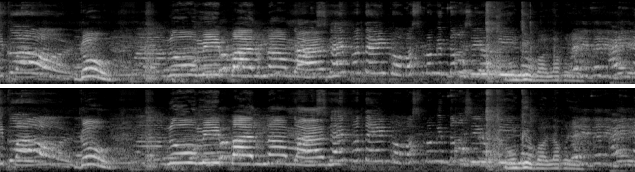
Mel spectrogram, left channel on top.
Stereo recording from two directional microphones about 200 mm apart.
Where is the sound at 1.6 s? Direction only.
50° right (ahead or behind).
